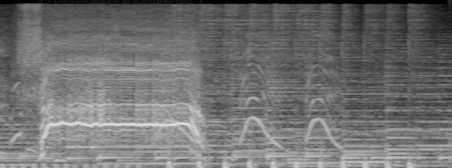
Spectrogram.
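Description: A church audience shouting together, led by one long, loud sustained cry lasting about two seconds, then several shorter rising-and-falling yells over a dense backdrop of crowd noise.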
